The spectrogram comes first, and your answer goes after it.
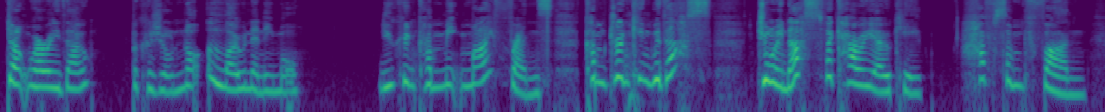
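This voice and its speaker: Girl doing a super earnest young hero guy, high voice, gushy and dramatic, story reading. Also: animated, normal speed, fairly bright tone, no room sound, studio quality. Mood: eager, chummy. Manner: effusive, dramatic monologuing. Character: earnest, gushing, excitable young male hero.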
